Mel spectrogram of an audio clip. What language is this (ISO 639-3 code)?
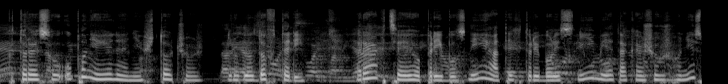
slk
